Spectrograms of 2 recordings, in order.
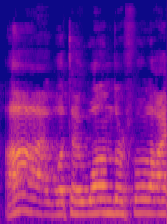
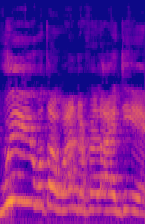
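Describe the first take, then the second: First: Put-on botched Australian through a French accent; failed Australian accent. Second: Put-on delighted exclamation in a French accent. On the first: French dinosaur imitating Australians, a badly failed Australian accent. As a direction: attempt Australian and break off. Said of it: "they said it in Australian". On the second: Picnickers greeting the idea, excited French accent. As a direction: cheer it in a hammed-up French accent. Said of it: "my French is too strong".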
